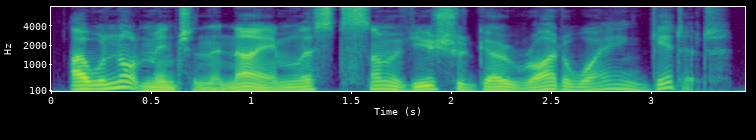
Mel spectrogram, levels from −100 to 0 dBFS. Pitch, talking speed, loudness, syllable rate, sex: 115 Hz, 295 wpm, -18 LUFS, 5.8 syllables/s, male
